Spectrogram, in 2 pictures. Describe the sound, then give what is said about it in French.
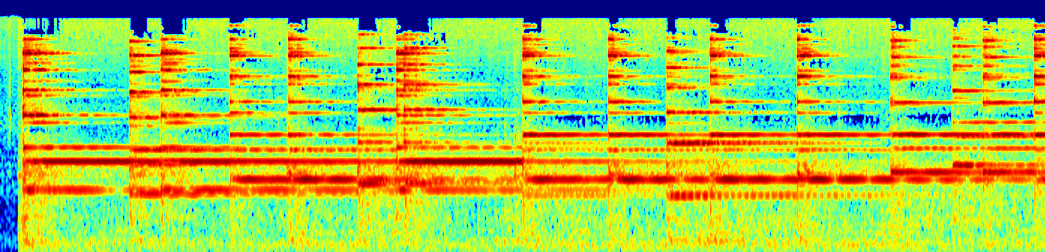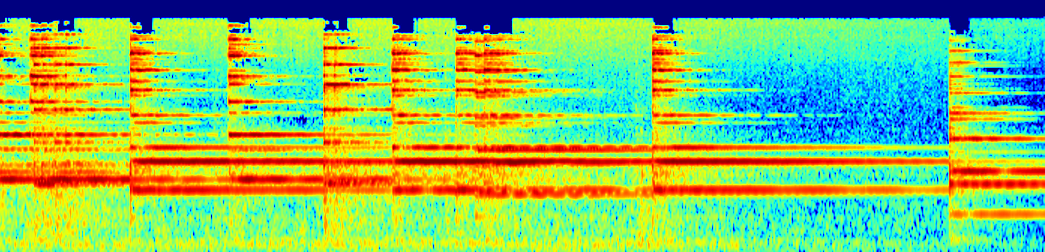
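The carillon bells of Saint-Jean cathedral ring out a melodic theme, with a steady series of struck tones overlapping into a rich, resonant wash, loud, with no voices, before a final note fades. “je lui dis, ce serait pas mal qu'on utilise la musique du carillon, le thème de la musique du carillon. On l'écoute tout de suite.”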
